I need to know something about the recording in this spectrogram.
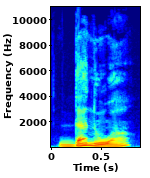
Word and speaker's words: danois: Le Danemark, danois, danoise. Okay, insist on that. Danois, don't pronounce the final S.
